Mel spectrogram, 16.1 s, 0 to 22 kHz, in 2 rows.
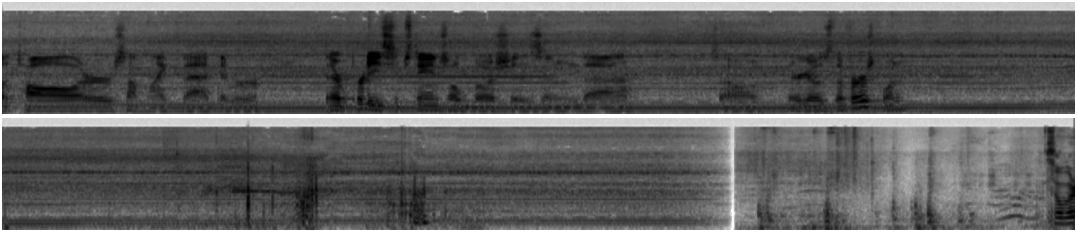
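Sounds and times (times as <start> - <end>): tractor diesel engine running: 0.0 - 13.5.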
